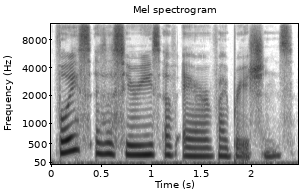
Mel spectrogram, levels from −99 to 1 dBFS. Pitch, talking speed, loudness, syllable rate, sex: 230 Hz, 170 wpm, -18 LUFS, 4.8 syllables/s, female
